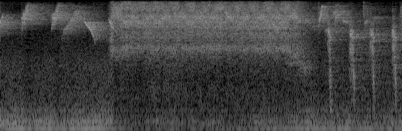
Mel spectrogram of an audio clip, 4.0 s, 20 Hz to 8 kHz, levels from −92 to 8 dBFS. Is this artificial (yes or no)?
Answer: no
